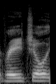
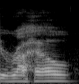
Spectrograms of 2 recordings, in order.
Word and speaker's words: Rahel: the community pronounce that rachel even though it should be rahel or like they say in the anime even um but yeah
